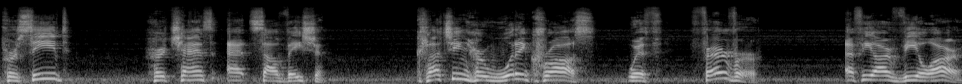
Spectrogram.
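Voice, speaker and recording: Over music in the background, the speech moves at a very slow pace with long, frequent pauses, very even loudness and ordinary pitch variation. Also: man, high pitch for a man. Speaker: streamer storyteller. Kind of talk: reading a horror story aloud on a live stream. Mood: playful, dramatic storytelling.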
